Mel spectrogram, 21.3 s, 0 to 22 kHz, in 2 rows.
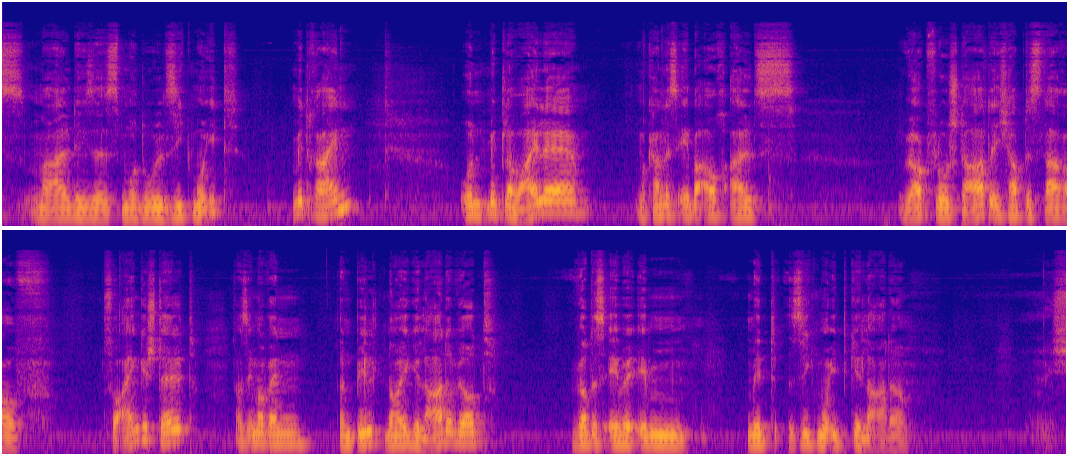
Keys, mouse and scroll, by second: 11.7-16.0 drag.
